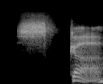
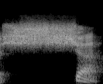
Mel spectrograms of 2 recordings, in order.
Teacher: that sound was softened from sk to sh. So it went from an SK sound to an SH sound.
